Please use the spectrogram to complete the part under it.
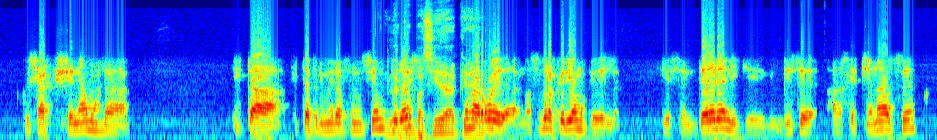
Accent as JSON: {"language": "Spanish", "town": "Trenque Lauquen", "region": "Buenos Aires Province", "country": "Argentina", "also_born_or_lived": "La Plata", "said": "yo no soy de La Pampa, yo soy de Trenquelau, que después me fui a estudiar a La Plata"}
